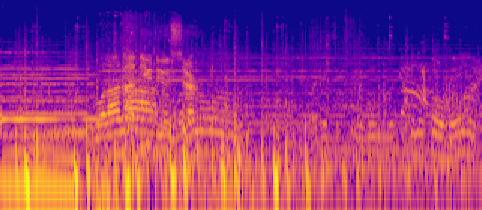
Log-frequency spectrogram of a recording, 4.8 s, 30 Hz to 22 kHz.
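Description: Horse hooves clip-clop in the Red Dead Redemption 2 video game, with a steady run of near hoofbeats under continuous talk and game dialogue, plus a brief whinny-like sound.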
